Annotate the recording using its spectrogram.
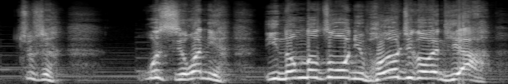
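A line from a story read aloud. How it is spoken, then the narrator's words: Gritted-teeth shout. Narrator (Chinese): 我咬咬牙大喊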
